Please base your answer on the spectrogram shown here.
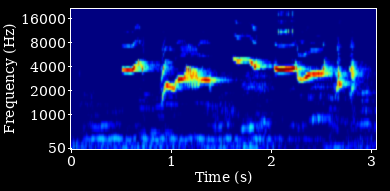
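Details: Oriental magpie-robin delivering provocative fighting song: pure high whistles, a rising slurred phrase and quick buzzy notes in short bursts, over a faint steady low hum.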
